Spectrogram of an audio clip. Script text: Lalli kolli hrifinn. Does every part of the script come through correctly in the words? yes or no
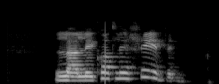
yes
